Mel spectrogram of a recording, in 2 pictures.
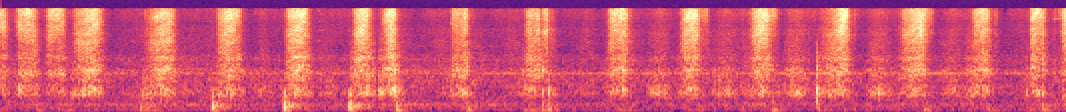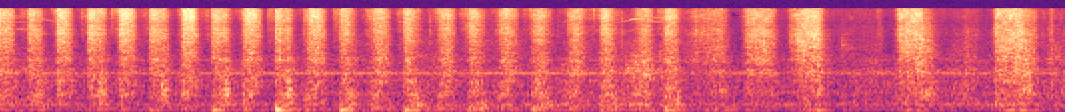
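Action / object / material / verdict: scrape / leather shoe rubbed with a microfiber cloth / leather / none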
